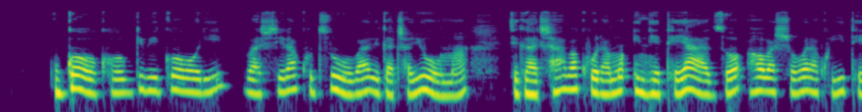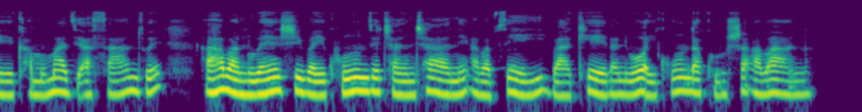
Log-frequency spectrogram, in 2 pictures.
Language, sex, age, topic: Rundi, male, 18-24, agriculture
